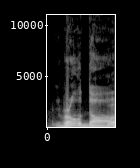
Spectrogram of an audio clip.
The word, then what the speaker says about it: Roald Dahl: Roald Dahl.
